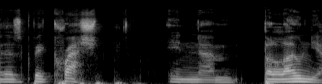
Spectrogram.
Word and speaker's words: Bologna: a big crash in Bologna I believe that's how they say it Bologna in Italy where a tanker lorry carrying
